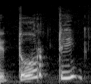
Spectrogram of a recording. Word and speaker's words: торты: Часто ели торты, тесны стали шорты. Все, ударение на место встало.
